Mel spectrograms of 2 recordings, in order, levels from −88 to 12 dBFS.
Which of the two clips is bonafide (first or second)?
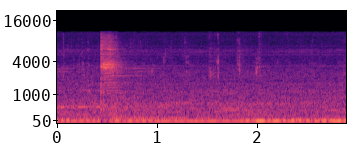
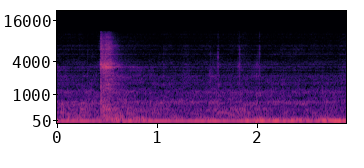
first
